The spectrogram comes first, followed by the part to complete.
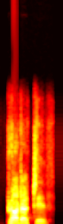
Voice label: "productive", Indian; Dictionary

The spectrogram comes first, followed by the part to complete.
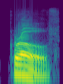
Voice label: "grove", American

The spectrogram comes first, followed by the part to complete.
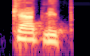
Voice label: "catnip", Indian

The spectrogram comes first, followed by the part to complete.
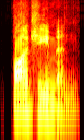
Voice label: "bogyman", American

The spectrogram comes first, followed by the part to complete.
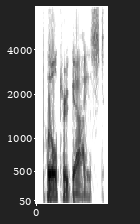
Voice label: "poltergeist", American

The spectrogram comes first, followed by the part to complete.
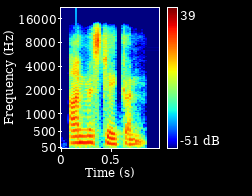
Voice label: "unmistaken", Indian

